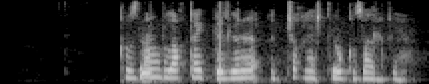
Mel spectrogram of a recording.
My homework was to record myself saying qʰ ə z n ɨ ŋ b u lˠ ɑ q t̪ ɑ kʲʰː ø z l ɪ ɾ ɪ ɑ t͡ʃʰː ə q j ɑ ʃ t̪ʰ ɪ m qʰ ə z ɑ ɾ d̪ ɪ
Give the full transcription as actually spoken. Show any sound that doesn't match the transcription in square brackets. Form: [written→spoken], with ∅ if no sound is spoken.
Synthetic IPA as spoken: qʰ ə z n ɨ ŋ b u lˠ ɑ q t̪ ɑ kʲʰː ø z l ɪ ɾ ɪ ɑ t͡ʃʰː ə q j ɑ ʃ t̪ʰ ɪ [m→n] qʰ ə z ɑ ɾ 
